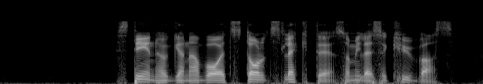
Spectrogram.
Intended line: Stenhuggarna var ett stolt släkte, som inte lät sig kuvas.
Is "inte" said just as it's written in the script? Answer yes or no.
no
